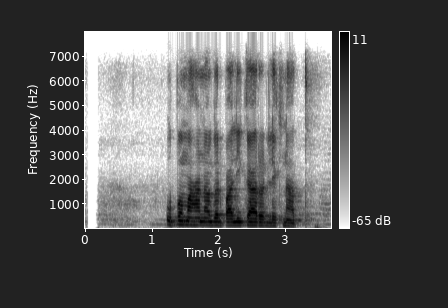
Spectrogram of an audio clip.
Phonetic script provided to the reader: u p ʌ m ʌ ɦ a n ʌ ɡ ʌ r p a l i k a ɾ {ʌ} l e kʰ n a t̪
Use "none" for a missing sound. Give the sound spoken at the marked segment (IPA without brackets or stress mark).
ʌ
